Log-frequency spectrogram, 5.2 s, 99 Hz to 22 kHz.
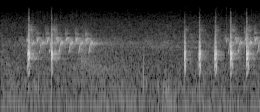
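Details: Turkeys gobbling on a farm, recorded with a Canon G7X camera: loud bursts mixed with fast, warbling rippling notes, a quiet gap, then a cluster of sharp gobbles in close succession.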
